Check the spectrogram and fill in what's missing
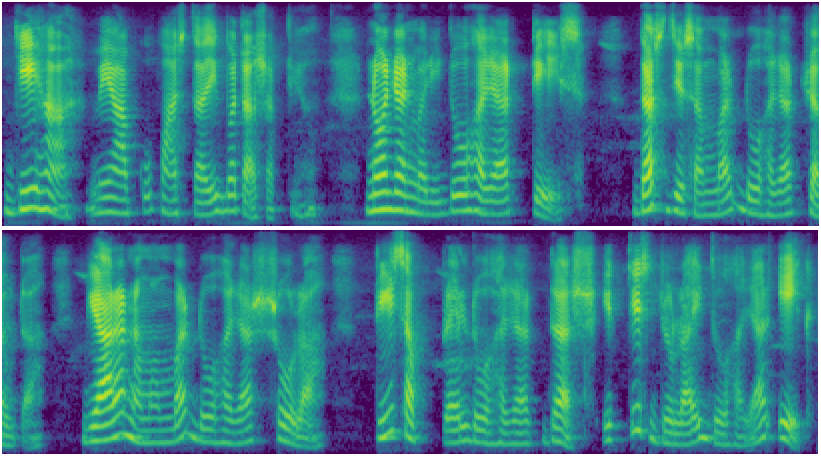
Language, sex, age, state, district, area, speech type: Hindi, female, 60+, Madhya Pradesh, Jabalpur, urban, spontaneous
